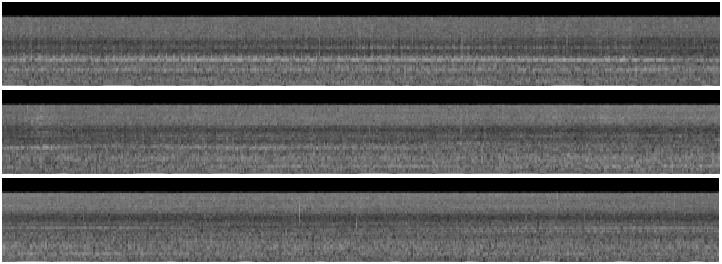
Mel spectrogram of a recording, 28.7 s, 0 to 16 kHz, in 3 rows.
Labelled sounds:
13.3	18.3	vessel noise, 0 to 8.0 kHz

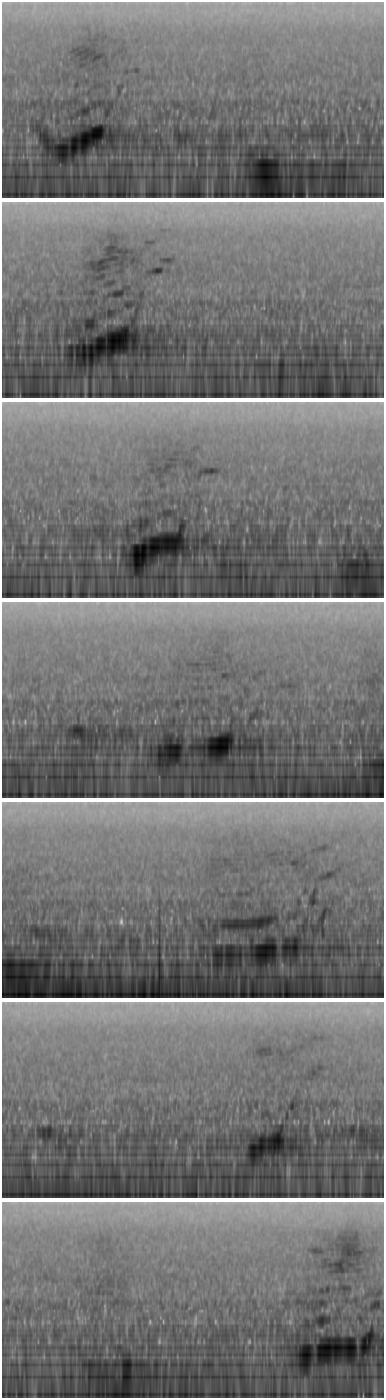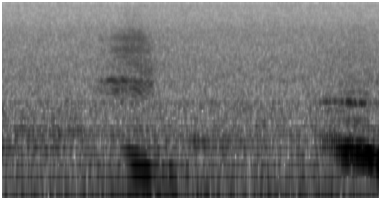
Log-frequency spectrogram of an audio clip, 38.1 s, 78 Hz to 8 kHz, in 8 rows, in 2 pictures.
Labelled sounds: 1.5	1.8	humpback whale, 1.5 to 1.6 kHz
5.8	6.8	humpback whale, 0.80 to 2.6 kHz
12.0	12.3	humpback whale, 1.3 to 1.6 kHz
17.7	18.0	humpback whale, 1.1 to 1.2 kHz
22.4	22.7	humpback whale, 2.1 to 2.4 kHz
23.0	23.4	humpback whale, 1.3 to 2.8 kHz
32.7	33.2	humpback whale, 1.5 to 2.6 kHz
34.6	35.0	humpback whale, 0.90 to 1.3 kHz

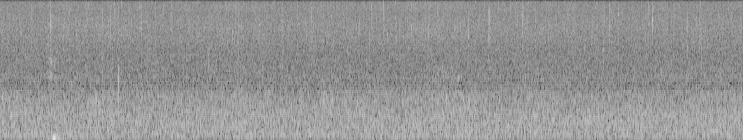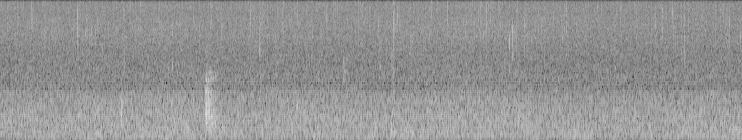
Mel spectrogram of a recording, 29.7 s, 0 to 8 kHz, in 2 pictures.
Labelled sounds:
19.0	19.2	croaking sound likely from a nearby submerged object, 1.3 to 1.5 kHz

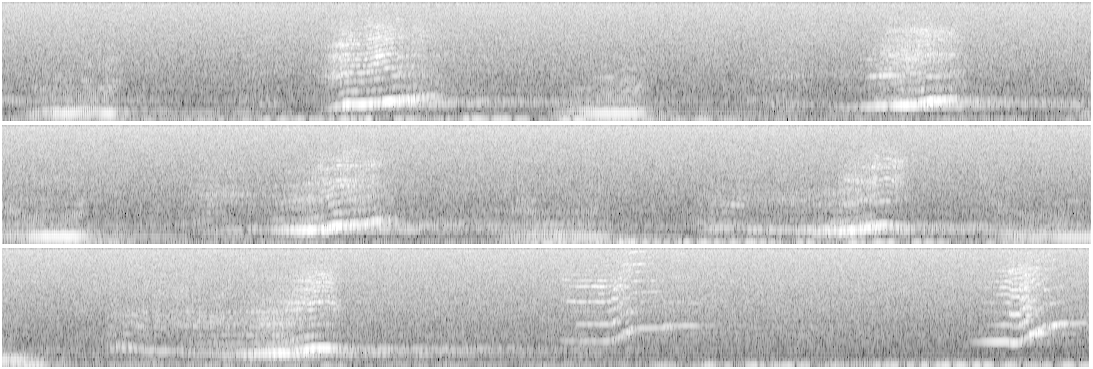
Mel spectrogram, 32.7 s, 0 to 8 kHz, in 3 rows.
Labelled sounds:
3.1	4.1	humpback whale, 0.90 to 3.5 kHz
7.7	8.1	humpback whale, 0.99 to 1.2 kHz
8.6	9.6	humpback whale, 0.90 to 4.3 kHz
12.9	14.5	humpback whale, 0.99 to 3.0 kHz
18.0	18.3	humpback whale, 0.83 to 1.1 kHz
19.3	19.8	humpback whale, 1.8 to 2.9 kHz
24.5	25.2	humpback whale, 1.8 to 3.6 kHz
27.4	28.8	humpback whale, 0.80 to 5.5 kHz
31.5	32.6	humpback whale, 0.80 to 4.9 kHz

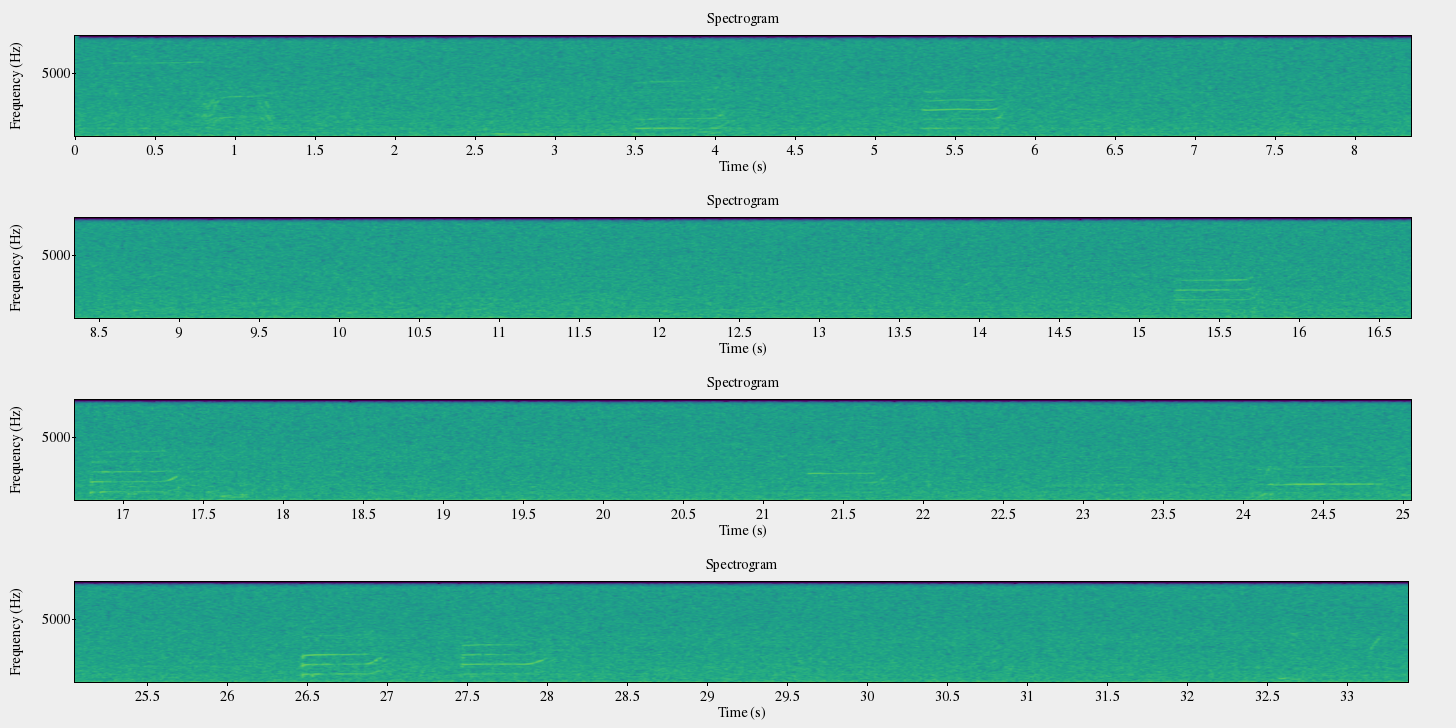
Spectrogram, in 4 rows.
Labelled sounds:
3.5	3.8	killer whale, northern resident, 4.3 to 4.5 kHz
5.3	5.8	killer whale, northern resident, 2.1 to 3.0 kHz
15.2	15.8	killer whale, northern resident, 1.5 to 3.4 kHz
16.8	17.1	killer whale, northern resident, 2.2 to 2.4 kHz
21.2	21.7	killer whale, northern resident, 2.1 to 2.3 kHz
24.1	24.8	killer whale, northern resident, 1.2 to 2.8 kHz
26.5	27.0	killer whale, northern resident, 1.5 to 2.4 kHz
27.5	28.0	killer whale, northern resident, 1.5 to 3.1 kHz

